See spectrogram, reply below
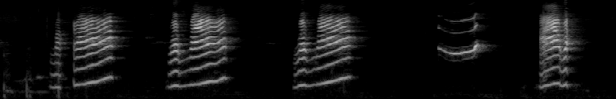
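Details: A pet Alexandrine parakeet repeats a taught speech-like word, 'mummy', five times in about five seconds, each a short, nasal, slightly rising phrase with quiet pauses.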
